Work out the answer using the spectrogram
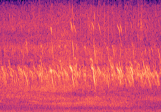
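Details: Baby chicks of the domestic chicken chirping softly, high rapid peeps blended together, with a few louder single chirps about every half second over a low hum.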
